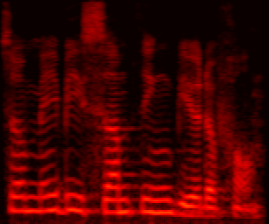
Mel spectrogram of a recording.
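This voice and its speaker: A man's voice: fairly high pitch, animated, moderate pace, a little mellow. A man from Pennsylvania giving a talk over a video call as a storyteller, lingering on single words, with playful asides. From Pennsylvania, USA.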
